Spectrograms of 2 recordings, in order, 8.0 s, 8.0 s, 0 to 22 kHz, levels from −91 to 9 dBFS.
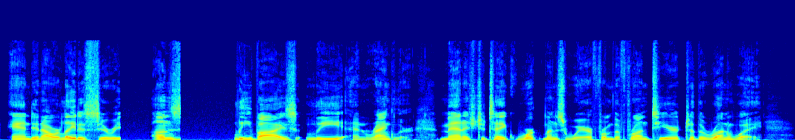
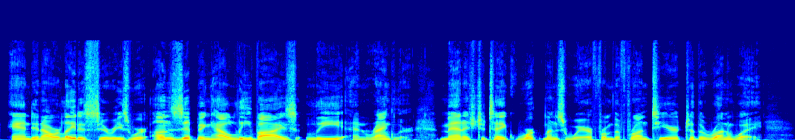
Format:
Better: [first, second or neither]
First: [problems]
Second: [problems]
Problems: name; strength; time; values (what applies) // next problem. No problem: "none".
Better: second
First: audio cutting out; at 1 s and at 2 s for 0.5 s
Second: none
